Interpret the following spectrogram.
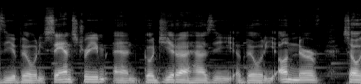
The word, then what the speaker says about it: Gojira: why not Godzilla well because the Americans butchered the name and it's actually go jira from japan japanese and now why is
